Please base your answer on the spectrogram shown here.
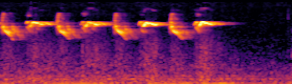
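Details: Japanese tit in Japan giving its song of continuously repeated two-syllable notes, six quick high whistled phrases each falling to a lower note within about two seconds, ending in quiet.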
